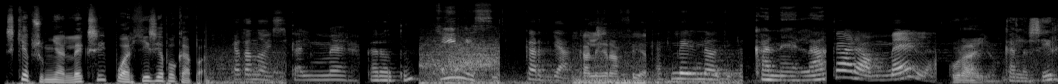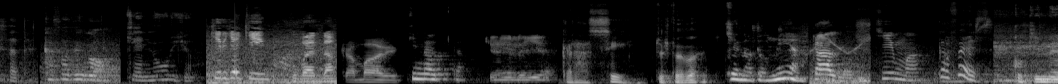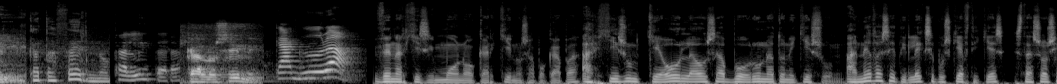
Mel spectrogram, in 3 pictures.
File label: radio spot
